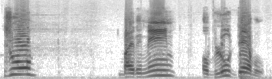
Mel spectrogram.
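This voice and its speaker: A man's voice: high voice, big pitch swings, a little slow, dry recording. A man making online videos, talking casually to viewers in slang with Spanish words mixed in. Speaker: YouTube content creator.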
